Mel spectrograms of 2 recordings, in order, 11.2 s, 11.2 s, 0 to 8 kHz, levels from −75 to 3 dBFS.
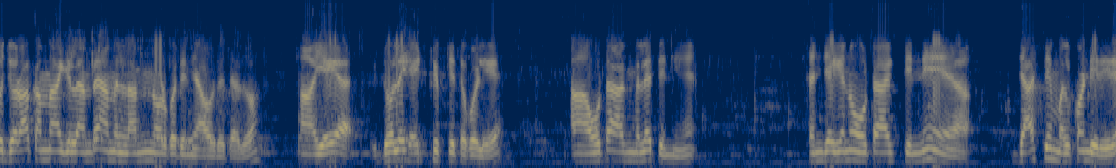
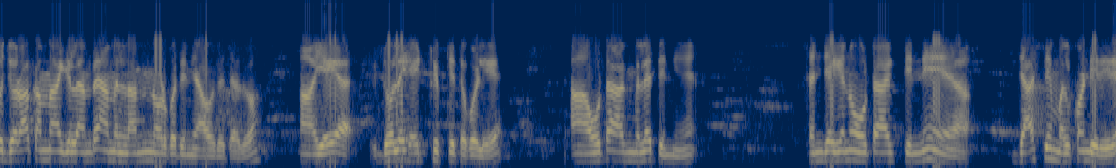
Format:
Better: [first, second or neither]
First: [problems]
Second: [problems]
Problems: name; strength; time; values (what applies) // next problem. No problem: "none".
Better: second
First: noise reduction (neural separator model SepFormer DNS4)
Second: none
